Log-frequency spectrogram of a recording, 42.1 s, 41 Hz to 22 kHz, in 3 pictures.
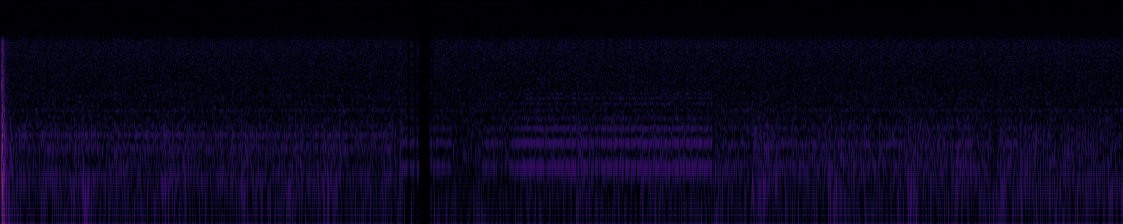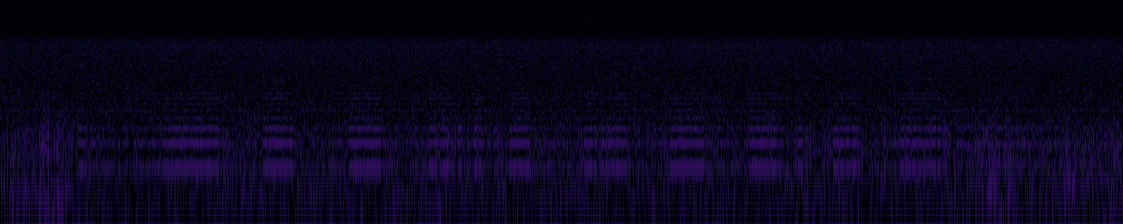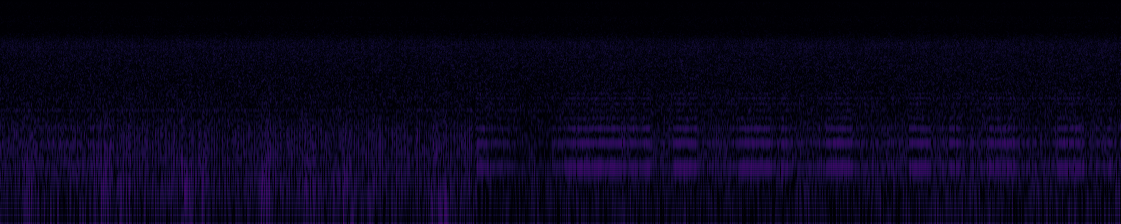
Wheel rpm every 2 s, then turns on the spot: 0, 0, 0, 0, 0, 0, 0, 0, 0, 0, 0, 0, 0, 0, 0, 0, 0, 0, 0, 0, 0.
none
